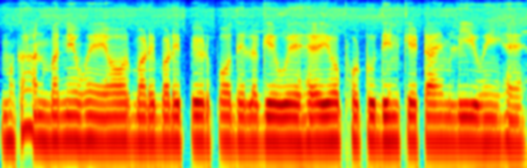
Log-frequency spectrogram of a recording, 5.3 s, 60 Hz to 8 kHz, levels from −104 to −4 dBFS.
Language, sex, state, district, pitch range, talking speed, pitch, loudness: Hindi, male, Himachal Pradesh, Shimla, 130-135 Hz, 225 wpm, 130 Hz, -15 LUFS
